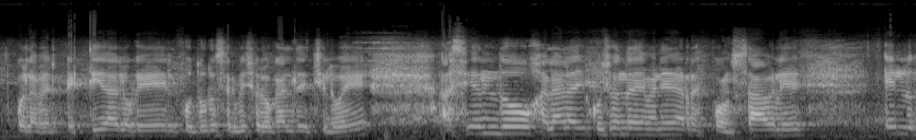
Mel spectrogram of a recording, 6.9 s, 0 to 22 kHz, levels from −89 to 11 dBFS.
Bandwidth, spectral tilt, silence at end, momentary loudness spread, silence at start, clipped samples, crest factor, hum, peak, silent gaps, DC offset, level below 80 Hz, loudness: 19.5 kHz; 0 dB/octave; 0 s; 4 LU; 0 s; under 0.1%; 16 dB; none; -6 dBFS; none; under 0.1%; -70 dBFS; -20 LUFS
